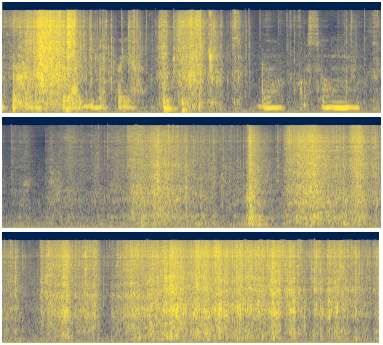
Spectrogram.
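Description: Plastic bubble wrap crinkles and rustles in hands.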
